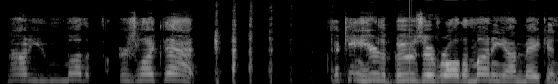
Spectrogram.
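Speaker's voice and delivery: very high, screamed, rattled-off yell. Acting out what he did when he got out of the car, imitating someone yelling. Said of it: "He was yelling".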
